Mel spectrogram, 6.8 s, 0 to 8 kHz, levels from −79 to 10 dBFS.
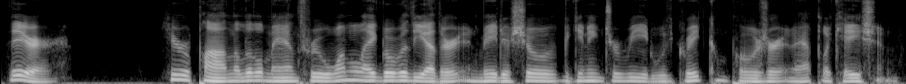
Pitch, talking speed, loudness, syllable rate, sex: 125 Hz, 210 wpm, -16 LUFS, 6.5 syllables/s, male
